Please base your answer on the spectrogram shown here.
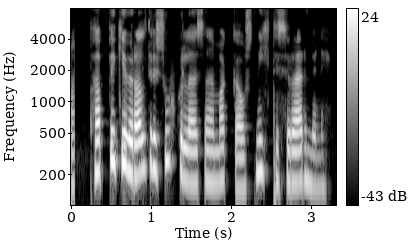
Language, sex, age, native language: Icelandic, female, 40-49, Icelandic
